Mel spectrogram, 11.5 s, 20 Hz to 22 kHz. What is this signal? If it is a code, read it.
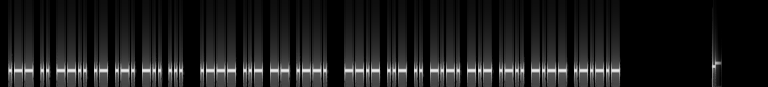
Morse code, heard as a keyed tone, about 30 wpm, 700 Hz. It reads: WIZARDS JUMP QUICKLY.
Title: Pangram Challenge v2 - 30wpm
